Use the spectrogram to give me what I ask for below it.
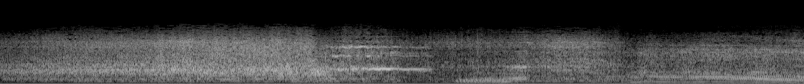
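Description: A truck engine drones loudly and steadily as the vehicle pulls over, its tone shifting partway through before settling into a lower, even hum, with no voices.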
